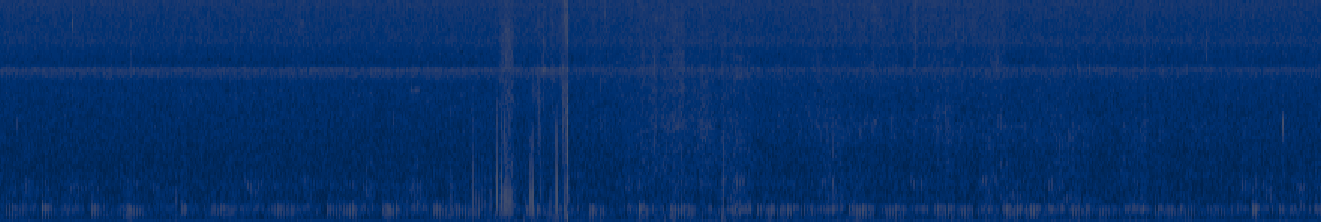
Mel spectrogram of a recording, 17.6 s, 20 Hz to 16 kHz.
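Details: Steady low purr from an Abyssinian mother cat nursing 5-day-old kittens of her first litter while sitting. The rumble pulses evenly, with a few brief rustling clicks near the middle.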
